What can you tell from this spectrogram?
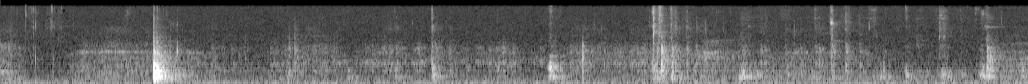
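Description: A few light clicks and taps from hands handling a sheet-metal drive frame and its wiring, the sharpest about a second in.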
